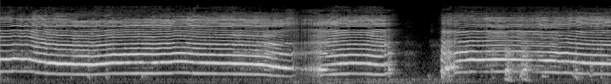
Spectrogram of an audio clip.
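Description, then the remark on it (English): A voice imitates a distressed cat, letting out long, loud, wavering yowls that dip and rise in pitch, broken once by a short gasping breath before the crying resumes. “Wait, like she's like, "You're a bad cat," and he's like, he just freaked out, like started breathing heavily, laid down against the couch, uh-huh. and started going.”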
